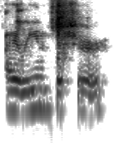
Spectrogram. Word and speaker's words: Eileen Fisher: eile Fisher um and it is pronounced Eileen Fisher because my name's Eileen so and I just spell with an A but this is an E Fisher um like cardigan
